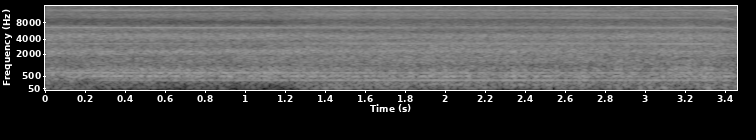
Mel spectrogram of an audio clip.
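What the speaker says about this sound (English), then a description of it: "I go with the drill because I don't have a metal screw." A power drill bores into metal on a home building job, a steady continuous whine with a high-pitched tonal edge holding loud and even for the whole stretch, no voices.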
